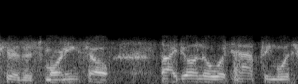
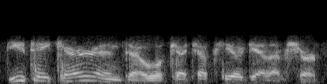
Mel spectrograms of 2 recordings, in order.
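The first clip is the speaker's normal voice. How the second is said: ordinary talk, nothing marked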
